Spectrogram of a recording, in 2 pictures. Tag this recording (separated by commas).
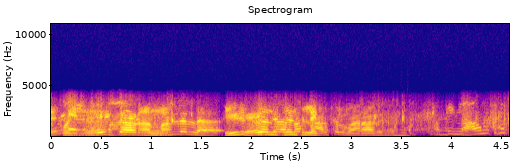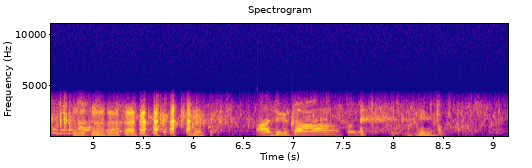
Speech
